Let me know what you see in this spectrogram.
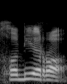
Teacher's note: Rohnya digetarkan ya Om, dilatih supaya ada getar.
